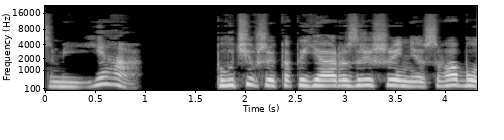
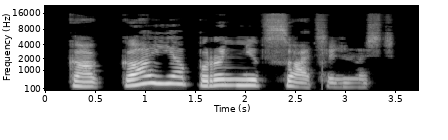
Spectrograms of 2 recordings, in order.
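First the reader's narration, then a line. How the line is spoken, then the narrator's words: Sarcastic drawl. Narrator (Russian): Ехидно протянула я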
